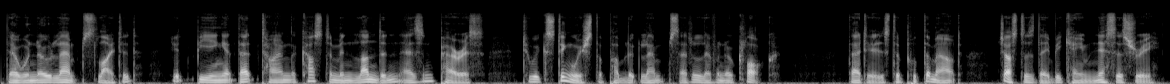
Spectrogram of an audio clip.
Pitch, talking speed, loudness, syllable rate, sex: 95 Hz, 180 wpm, -19 LUFS, 5.4 syllables/s, male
